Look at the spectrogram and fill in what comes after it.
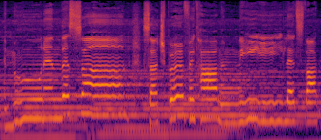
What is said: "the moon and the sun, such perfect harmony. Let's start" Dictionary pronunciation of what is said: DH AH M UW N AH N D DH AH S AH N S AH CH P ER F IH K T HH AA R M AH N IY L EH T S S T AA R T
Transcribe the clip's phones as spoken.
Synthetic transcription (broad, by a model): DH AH M UW N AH N DH AH S AH N S AH CH P ER F IH K T HH AA R M AH N IY L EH T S S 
